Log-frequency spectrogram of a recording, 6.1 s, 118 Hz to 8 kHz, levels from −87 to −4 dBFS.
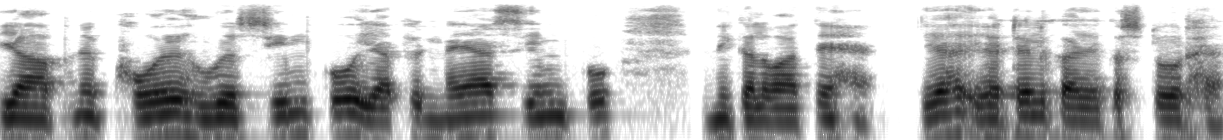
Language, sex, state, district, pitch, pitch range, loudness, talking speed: Hindi, male, Bihar, Gopalganj, 115 Hz, 110-125 Hz, -17 LUFS, 185 wpm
